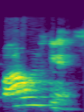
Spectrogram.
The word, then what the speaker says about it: Paul Klee: Pronuncia bien, no se dice Paul Klee, ¿eh? Paul Klee.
